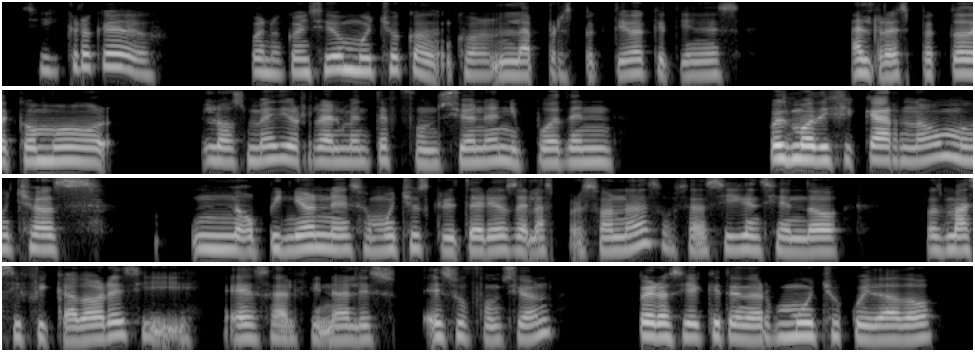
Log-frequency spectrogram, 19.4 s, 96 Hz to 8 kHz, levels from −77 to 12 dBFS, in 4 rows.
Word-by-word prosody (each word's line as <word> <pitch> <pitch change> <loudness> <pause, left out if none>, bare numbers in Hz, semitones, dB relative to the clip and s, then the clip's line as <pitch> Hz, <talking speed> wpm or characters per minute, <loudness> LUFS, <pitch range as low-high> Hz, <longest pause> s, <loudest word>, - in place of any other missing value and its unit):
Sí, 225 -3 -11
creo 260 +4 -2
que 255 -7 +2 0.5
bueno, 200 -2 -4
coincido 205 +4 0
mucho 220 0 0
con 185 -8 -1
con 180 -1 -5
la 175 0 0
perspectiva 185 +1 -5
que - - -7
tienes 175 +1 -7 0.5
al 195 +1 +2
respecto 180 +3 -1
de 190 - +2
cómo 195 -1 +2 0.5
los 195 -2 -1
medios 210 +1 +1
realmente 190 0 -1
funcionan 185 +2 -2
y - - -4
pueden 185 +1 -1 0.7
pues, 225 0 +9
modificar, 205 -1 +6
¿no?, 200 +5 +1
muchas 200 -4 0 0.4
n 195 -1 0
opiniones 190 +2 +1
o - - -5
muchos 190 +2 -3
criterios 180 0 0
de 180 - +1
las 175 - -3
personas, 200 +8 -2
o 210 - -10
sea, - - -3
siguen 190 -1 -1
siendo, 175 -1 +1 0.4
pues, 190 -1 -3
masificadores 185 +2 +1
y - - -7
esa, 180 0 0
al - - -1
final, 170 0 -2
es 175 - -5
es 200 - 0
su 200 0 -3
función. 175 +8 -3 0.4
Pero 205 -2 +8
sí 195 - +1
hay - - +2
que 200 - -1
tener 180 -2 +2
mucho 200 0 +2
cuidado 175 0 +1
190 Hz, 170 wpm, -22 LUFS, 180-200 Hz, 0.7 s, pues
